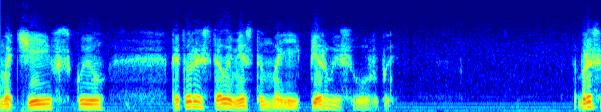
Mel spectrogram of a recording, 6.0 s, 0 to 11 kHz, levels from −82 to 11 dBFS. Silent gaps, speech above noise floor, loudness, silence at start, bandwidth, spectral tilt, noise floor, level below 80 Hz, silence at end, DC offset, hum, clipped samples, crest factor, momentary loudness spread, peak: none; 36 dB; -17 LUFS; 0 s; 5.4 kHz; -8.5 dB/octave; -52 dBFS; -52 dBFS; 0 s; under 0.1%; none; under 0.1%; 18 dB; 22 LU; 0 dBFS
